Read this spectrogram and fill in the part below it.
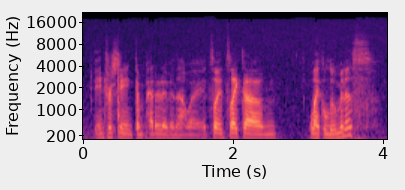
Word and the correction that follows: Lumines: or Lumens. I don't know. Lumines. There we go. That's how you pronounce that.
